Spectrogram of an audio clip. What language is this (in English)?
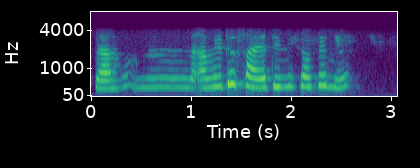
Assamese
